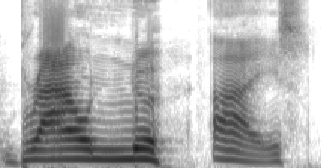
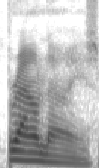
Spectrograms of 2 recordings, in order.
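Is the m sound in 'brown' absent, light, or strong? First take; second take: strong; light. First: The m sound is held long and strongly. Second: The m sound is present but light and brief. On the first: The speaker calls it wrong. "It's not like brown eyes. Not necessary" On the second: The speaker calls it right. "It doesn't need to be very strong"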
